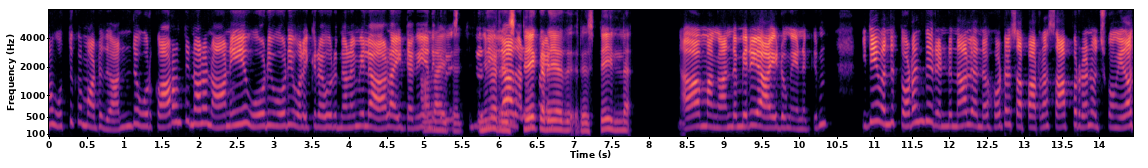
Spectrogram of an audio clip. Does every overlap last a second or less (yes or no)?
no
